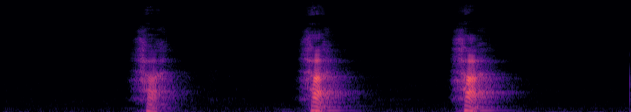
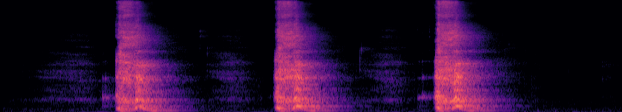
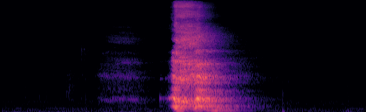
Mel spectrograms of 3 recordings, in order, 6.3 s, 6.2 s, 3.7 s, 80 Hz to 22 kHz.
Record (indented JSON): {
  "exhalation_length": "6.3 s",
  "exhalation_amplitude": 9934,
  "exhalation_signal_mean_std_ratio": 0.23,
  "three_cough_length": "6.2 s",
  "three_cough_amplitude": 19055,
  "three_cough_signal_mean_std_ratio": 0.36,
  "cough_length": "3.7 s",
  "cough_amplitude": 18328,
  "cough_signal_mean_std_ratio": 0.3,
  "survey_phase": "beta (2021-08-13 to 2022-03-07)",
  "age": "18-44",
  "gender": "Male",
  "wearing_mask": "No",
  "symptom_cough_any": true,
  "symptom_new_continuous_cough": true,
  "symptom_runny_or_blocked_nose": true,
  "symptom_fatigue": true,
  "symptom_fever_high_temperature": true,
  "symptom_headache": true,
  "smoker_status": "Never smoked",
  "respiratory_condition_asthma": false,
  "respiratory_condition_other": false,
  "recruitment_source": "Test and Trace",
  "submission_delay": "1 day",
  "covid_test_result": "Positive",
  "covid_test_method": "RT-qPCR",
  "covid_ct_value": 16.2,
  "covid_ct_gene": "ORF1ab gene",
  "covid_ct_mean": 16.6,
  "covid_viral_load": "3500000 copies/ml",
  "covid_viral_load_category": "High viral load (>1M copies/ml)"
}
